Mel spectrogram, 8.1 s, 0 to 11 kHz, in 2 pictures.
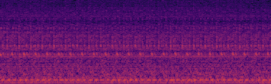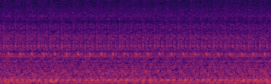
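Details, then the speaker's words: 1997 Ford F-350 7.3L Powerstroke diesel, 164,000 miles, idling after a new alternator replaced the one with a fried bearing and the belt was refitted; even, steady clatter with no chattering; normal idle, fixed. "sounds good that's it"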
